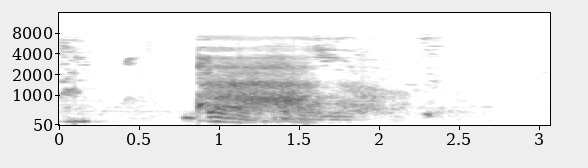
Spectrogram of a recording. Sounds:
Sigh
